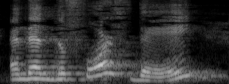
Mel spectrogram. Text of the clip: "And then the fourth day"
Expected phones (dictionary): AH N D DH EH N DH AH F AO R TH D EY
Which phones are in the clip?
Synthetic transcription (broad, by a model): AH N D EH N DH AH F AO R TH D EY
